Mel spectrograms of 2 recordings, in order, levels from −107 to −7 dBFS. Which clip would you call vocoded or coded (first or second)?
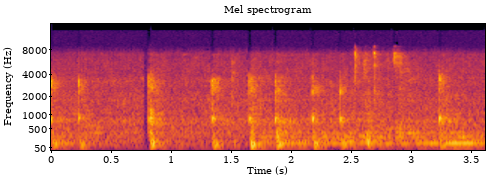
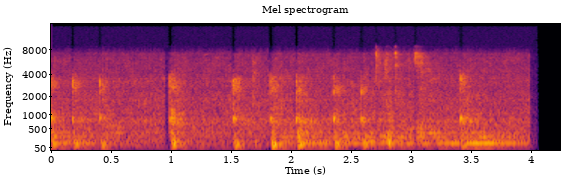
second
